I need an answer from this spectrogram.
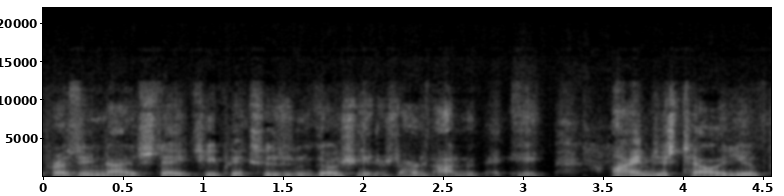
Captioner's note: laughs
